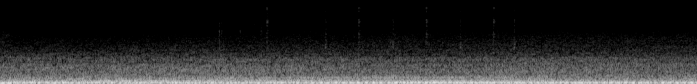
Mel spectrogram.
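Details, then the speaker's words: 2014 Honda Ridgeline, 48,000 miles, at highway speed: deep constant droning rumble and heavy thumping throb with growing vibration and steering shake; sticking brake caliper overheating the rotor, which ticks while cooling. "You can hear like a thumping noise. So I'm going to shut up for a minute so you guys can hear. It's getting really bad, really loud."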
